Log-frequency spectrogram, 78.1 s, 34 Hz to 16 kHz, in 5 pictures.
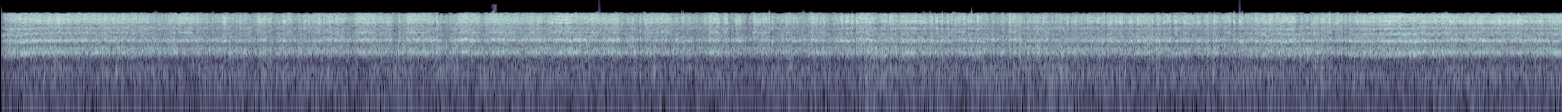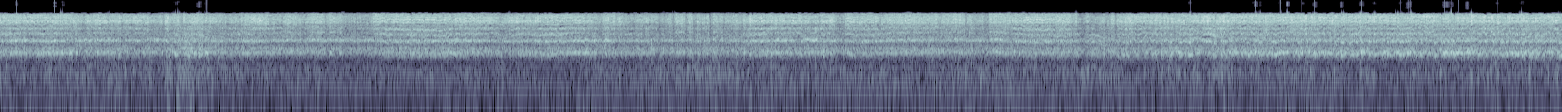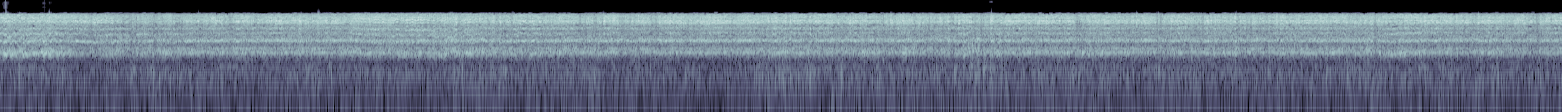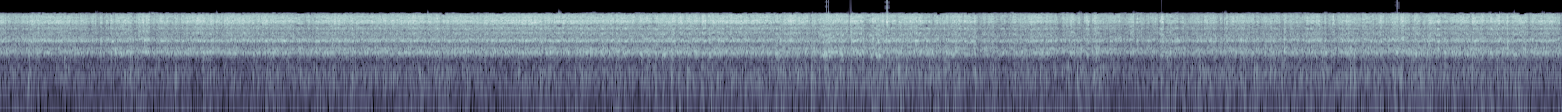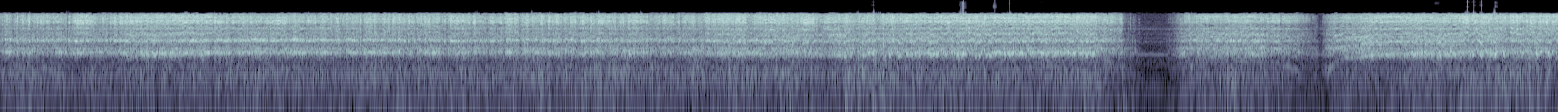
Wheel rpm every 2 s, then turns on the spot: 220, 230, 230, 230, 230, 240, 230, 220, 230, 230, 220, 220, 230, 200, 190, 200, 210, 220, 220, 230, 230, 230, 230, 230, 230, 230, 230, 230, 220, 240, 230, 230, 230, 230, 230, 210, 180, 80, 170.
none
